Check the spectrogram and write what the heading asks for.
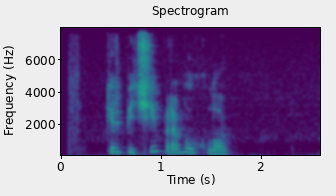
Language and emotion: Russian, neutral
